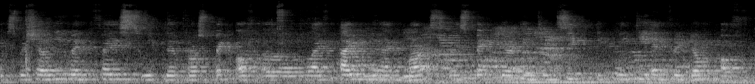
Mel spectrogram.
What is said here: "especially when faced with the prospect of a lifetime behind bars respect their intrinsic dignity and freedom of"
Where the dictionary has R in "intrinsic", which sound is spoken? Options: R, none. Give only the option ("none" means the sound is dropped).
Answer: none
